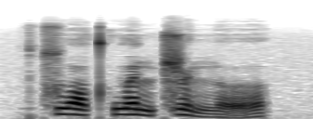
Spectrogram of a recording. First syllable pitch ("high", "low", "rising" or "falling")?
falling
